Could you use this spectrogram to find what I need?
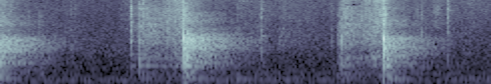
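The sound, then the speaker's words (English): A knife cuts an onion into large dice on a cutting board in a kitchen, two sharp, bright chops spaced about a second apart, each with a crisp knock, over a low steady hum with no talking. “Large dice.”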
